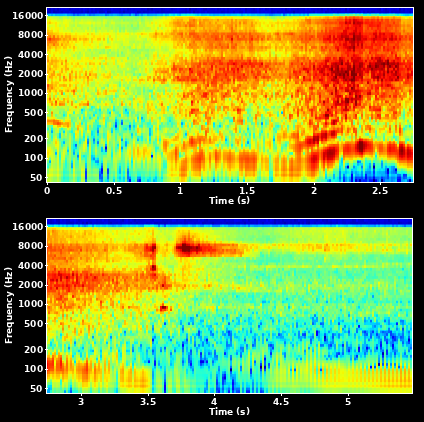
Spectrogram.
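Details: Ford Escort RS Turbo (Bosch K-Jetronic injection) with a running fault, just after the spark plug/HT lead was fixed: the engine revs up smoothly and settles to a steady, even idle with no misses, running clean on all cylinders.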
